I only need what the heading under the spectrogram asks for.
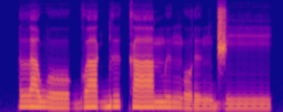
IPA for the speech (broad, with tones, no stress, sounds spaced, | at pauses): l a˦ w oː˨ ɡʷ aː˦ ɡ͡b ɨ˦ k aː˦ m ɨ˦ ŋ o˨ ɾ ɨ˨ ŋ d͡ʒ iː˨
